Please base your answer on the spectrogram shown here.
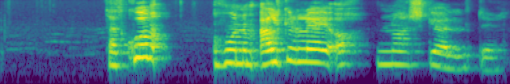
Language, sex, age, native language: Icelandic, female, 11, Icelandic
